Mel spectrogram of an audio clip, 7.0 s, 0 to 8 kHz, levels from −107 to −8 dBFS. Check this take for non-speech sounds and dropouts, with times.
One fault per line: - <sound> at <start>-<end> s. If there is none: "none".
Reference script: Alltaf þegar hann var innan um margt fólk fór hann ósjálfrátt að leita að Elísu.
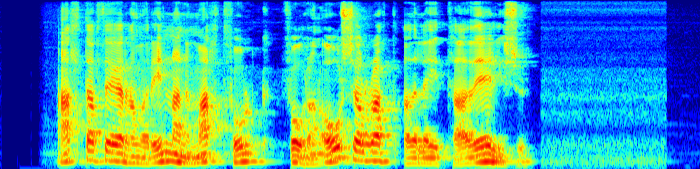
none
